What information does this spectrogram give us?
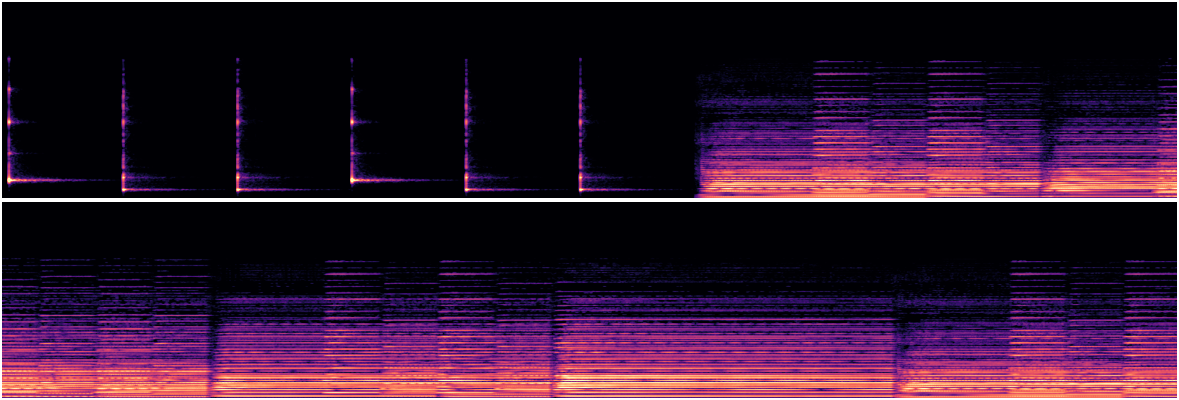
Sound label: Musette SLOW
